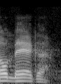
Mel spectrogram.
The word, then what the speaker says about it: ômega: que eu descobri que o ômega não é Ômega fui falar esse nome perto de um professor de grego Será que ele falou você estudou aonde pastor por quê olha o texto original lá não tá escrito Ômega não o acento não tá no ó é o mega foi mas só fala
